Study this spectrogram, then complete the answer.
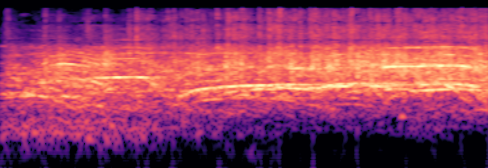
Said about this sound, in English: Y'all sound a little too excited about that. Kind of sketchy how much y'all clapped about that.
